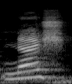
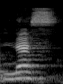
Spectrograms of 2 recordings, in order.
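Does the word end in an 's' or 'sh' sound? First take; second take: sh; s. First: The word ends with a 'sh' sound. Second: The word ends with an 's' sound. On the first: The speaker calls it right. "Jadi kita kena sebut nash" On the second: The speaker calls it wrong. "Kita tak boleh sebut nas"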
